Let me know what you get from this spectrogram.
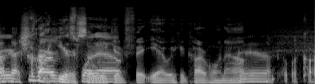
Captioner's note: overlapping chatter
